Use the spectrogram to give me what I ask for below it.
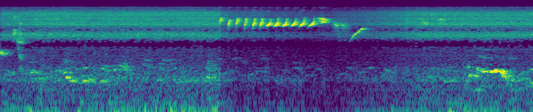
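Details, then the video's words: Bananaquit of the cachorro louco song style, lagoa d'água: after a quiet start, a single very high, rapid buzzing trill of about ten pulses runs over a second and a half and ends in a rising upslur. "Sibite cachorro loco"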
